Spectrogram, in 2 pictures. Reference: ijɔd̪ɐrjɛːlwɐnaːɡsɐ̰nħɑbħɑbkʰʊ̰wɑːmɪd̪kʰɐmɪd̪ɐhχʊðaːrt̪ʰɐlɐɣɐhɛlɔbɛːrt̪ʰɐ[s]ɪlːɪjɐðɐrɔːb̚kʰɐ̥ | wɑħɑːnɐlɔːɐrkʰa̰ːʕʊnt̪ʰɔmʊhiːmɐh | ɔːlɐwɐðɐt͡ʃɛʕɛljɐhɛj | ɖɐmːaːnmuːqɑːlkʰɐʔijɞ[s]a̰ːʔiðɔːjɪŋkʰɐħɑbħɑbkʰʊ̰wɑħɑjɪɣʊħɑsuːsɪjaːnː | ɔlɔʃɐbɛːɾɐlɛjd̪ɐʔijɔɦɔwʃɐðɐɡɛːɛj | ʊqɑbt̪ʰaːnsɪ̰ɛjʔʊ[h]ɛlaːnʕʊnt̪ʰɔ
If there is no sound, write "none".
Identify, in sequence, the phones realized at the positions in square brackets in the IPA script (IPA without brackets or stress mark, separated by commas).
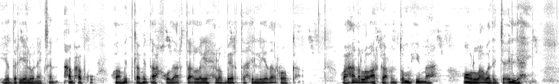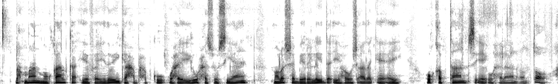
ħ, f, h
